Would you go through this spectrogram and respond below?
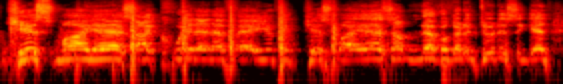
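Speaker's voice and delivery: high, slow, taunting mock voice, pitched well up; mocking kiss-off. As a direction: jeer it at them like a cheeky kid. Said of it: "I'm making fun of them".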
